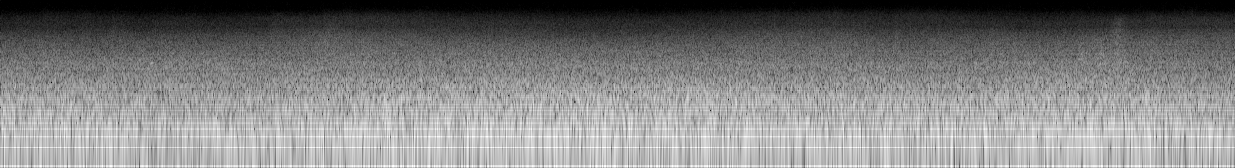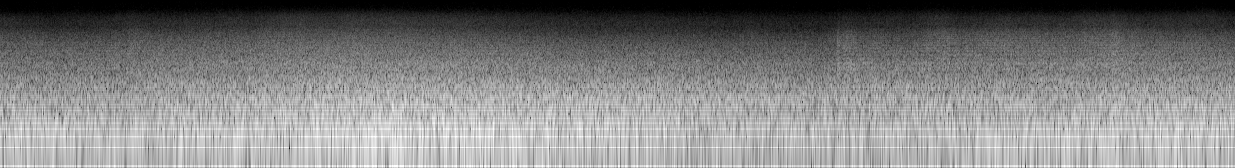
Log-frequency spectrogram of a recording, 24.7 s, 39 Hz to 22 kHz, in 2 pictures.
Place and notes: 公舘村, Lüdao Township - Next to the coast
behind the rock, sound of the waves
Zoom H2n MS +XY
Taitung County, Taiwan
